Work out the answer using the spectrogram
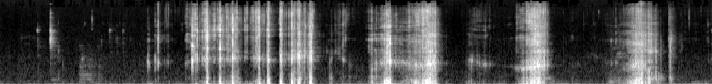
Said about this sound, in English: So first up is this. I'm going to pop one of these into my mouth. I'm going to give it a crunch. And I need to ask you what you think it is from a Frazzle, a Square Crisp or a popcorn.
